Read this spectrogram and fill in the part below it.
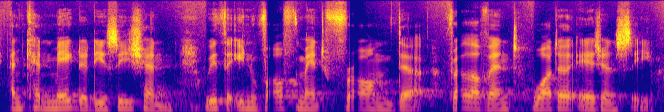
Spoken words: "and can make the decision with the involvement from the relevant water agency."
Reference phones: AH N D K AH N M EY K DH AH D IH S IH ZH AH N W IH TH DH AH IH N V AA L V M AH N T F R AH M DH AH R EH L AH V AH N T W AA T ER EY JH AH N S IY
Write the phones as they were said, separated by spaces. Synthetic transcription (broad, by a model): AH N K AH N M EY K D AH D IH S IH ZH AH N W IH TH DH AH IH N V AA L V M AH N T F R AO M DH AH R EH L AH V AH N T W AA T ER EY JH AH N S IY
